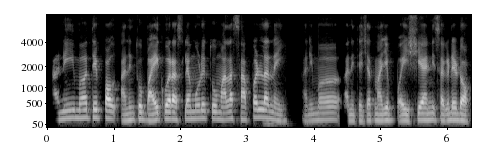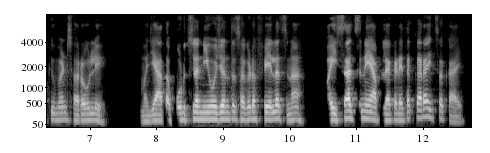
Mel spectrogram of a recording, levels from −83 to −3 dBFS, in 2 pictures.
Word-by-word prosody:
आणि 155 +4 -6
मग 165 +1 -1
ते 170 - +2
पाउ 155 -2 +5
आणि 125 +3 -5
तो 145 - 0
बाईकवर 135 +4 +2
असल्यामुळे 150 +2 -1
तो 150 - -2
मला 140 +1 -1
सापडला 155 +3 -1
नाही. 120 -6 -7 0.2
आणि 115 +2 -12
मग 135 +1 -5
आणि 115 0 -7
त्याच्यात 120 +3 -7
माझे 115 +2 -2
पैसे 115 +2 -3
आणि 130 0 0
सगळे 125 +1 -1
डॉक्युमेंट्स 135 0 -3
हरवले. 120 -1 -1 0.6
म्हणजे 105 +4 -2
आता 115 -1 +4
पुढचं 135 +2 +2
नियोजन 140 +1 +3
तर 150 - -1
सगळं 140 0 0
फेलच 145 0 +3
ना. 135 +3 -1 0.5
पैसाच 150 +5 +5
नाही 150 -1 +4
आपल्याकडे 125 -2 +2
तर - - +2
करायचं 170 -1 +2
काय? 95 0 -4
135 Hz, 170 wpm, -24 LUFS, 120-150 Hz, 0.6 s, पाउ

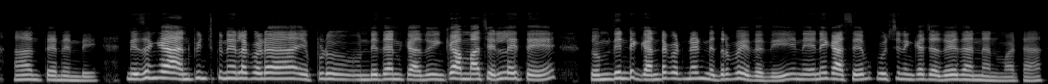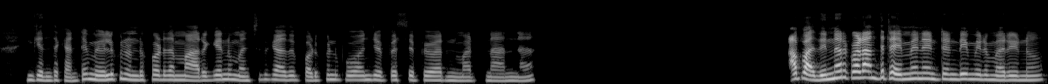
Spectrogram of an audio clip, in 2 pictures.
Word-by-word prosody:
ఆ! - - -3
అంతేనండి. 200 -4 -3 0.4
నిజంగా 295 +4 +4
అనిపించుకునేలా 275 +2 0
గూడా 270 +1 +3 0.3
ఎప్పుడు 255 +4 -3 0.3
ఉండేదాన్ని 230 +2 0
కాదు. 215 +1 +1
ఇంకా 275 +5 +3
మా 245 - +6
చెల్లయితే 245 -2 +1 0.6
9కి 265 +5 0
గంట 225 +3 +1
కొట్టినట్టు 270 +1 -1
నిద్రపోయేదది. 215 -6 -2 0.2
నేనే 235 +3 -1
కాసేపు 235 +1 +2
కూర్చొని 255 0 -3
ఇంకా 235 +1 -1
చదివేదాన్ననమాట. 205 -6 -2 0.5
"ఇంక 205 - -6
ఇంతకంటే 180 +1 -6
మేలుకొని 225 +4 0
ఉండకూడదమ్మా, 205 0 -2
ఆరోగ్యానికి 220 +4 -2
మంచిది 205 +5 -8
కాదు, 205 -1 -2
పడుకుండి 190 +5 -5
పో" 205 - -3
అని 210 +1 -4
జెప్పేసి 200 0 -6
చెప్పేవారనమాట 185 -3 -5 0.2
నాన్న. 170 0 -7 2.7
ఆ - - +9
10:30 235 +10 +6
కూడా 300 +1 +9
అంత 295 +1 +1
టైమేనేంటండి 245 -1 +2
మీరు 220 -1 0
మరీను? 200 0 -1
225 Hz, 115 wpm, -22 LUFS, 200-250 Hz, 2.7 s, ఆ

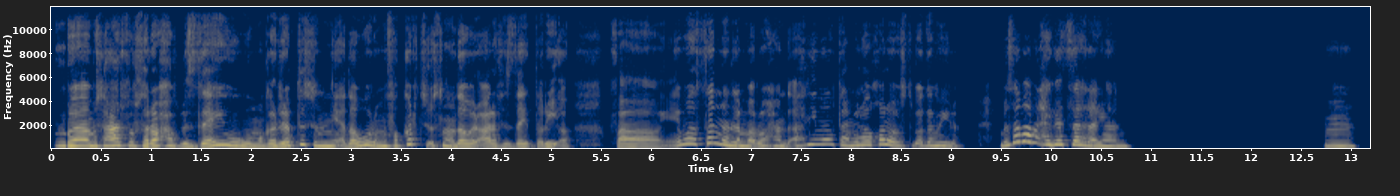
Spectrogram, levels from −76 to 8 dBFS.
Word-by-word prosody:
ما 255 -1 +6
مش 250 -1 +3
عارفة 275 0 +4
بصراحة 250 +2 +3
ب 230 -3 -6
إزاي 230 +9 +3
وما 240 -7 +2
جرّبتش 260 +8 +1
إنّي 245 -2 +2
أدوّر، 260 +8 +3
وما 245 0 +2
فكّرتش 325 +12 -4
أصلًا 250 +1 -2
أدوّر 225 -1 +2
أعرف 225 +1 -2
إزاي 200 +2 -3
الطريقة، 210 -3 -5 0.4
ف - - -24
يعني 205 - -2
باستنى 425 - -1
لمّا 255 -2 +1
أروح 255 +3 -4
عند 240 -3 -4
أهلي 360 +8 -6
ماما 390 0 -5
بتعملها 310 -1 -2
وخلاص 325 -5 -1
وتبقى 245 -1 -9
جميلة، 265 -3 -3 0.4
بس 295 +4 -2
أنا 290 - +1 0.2
باعمل 340 -1 +1
حاجات 355 0 0
سهلة 310 -7 +1
يعني. 235 -2 -4 1.9
إمم. 230 0 -4
250 Hz, 165 wpm, -24 LUFS, 230-295 Hz, 1.9 s, ما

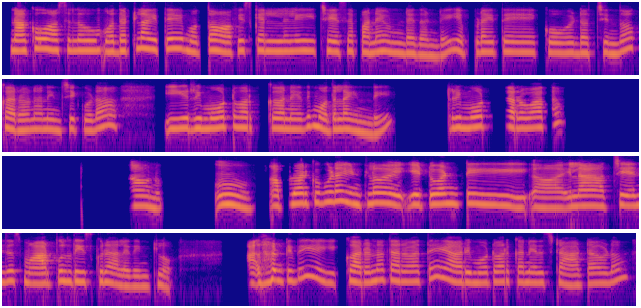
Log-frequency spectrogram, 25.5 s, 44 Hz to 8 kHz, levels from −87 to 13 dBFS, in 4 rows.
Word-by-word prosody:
నాకు 255 +3 +5 0.2
అసలు 265 -1 0 0.2
మొదట్లో 250 +5 +1
అయితే 280 +1 +2 0.2
మొత్తం 235 +3 0
ఆఫీస్‌కెళ్లలి 250 0 -1 0.2
చేసే 245 0 0
పనే 230 +1 +1
ఉండేదండి. 195 -4 -3 0.2
ఎప్పుడైతే 235 +1 -3 0.4
కోవిడొచ్చిందో, 220 +1 -3 0.2
కరోనా 225 0 +1
నించి 220 +1 -3
కూడా 230 +6 0 0.7
ఈ - - +1 0.2
రిమోట్ 245 +3 +1
వర్కనేది 245 -1 -1
మొదలైంది. 215 -6 -1 0.7
రిమోట్ 260 +2 +1 0.2
తరవాత 255 +1 +1 2.2
అవును. 230 -4 0 0.6
హ్మ్. 255 0 +4 0.3
అప్పుడు 235 +4 0
వరకు 280 +1 +2
గూడా 315 +1 +4
ఇంట్లో 270 +2 0 0.4
ఎటువంటీ 270 +2 +2 0.6
ఆహ్, 205 0 0
ఇలా 235 +1 +5 0.3
చేంజెస్ 255 +2 +1
మార్పులు 225 +4 +4
తీసుకురాలేదింట్లో. 210 -7 -2 0.9
అలాంటిది 275 +6 +1 0.4
కరోనా 255 +2 +3
తర్వాతే, 255 +4 -1 0.2
ఆ - - +4
రిమోట్ 240 +1 -3
వర్కనేది 245 -1 -3
స్టార్టవ్వడం, 230 +4 -3
245 Hz, 90 wpm, -23 LUFS, 225-260 Hz, 2.2 s, నాకు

